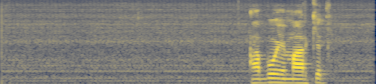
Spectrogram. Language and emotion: Russian, neutral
